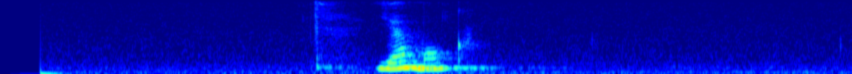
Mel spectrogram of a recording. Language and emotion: Russian, neutral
